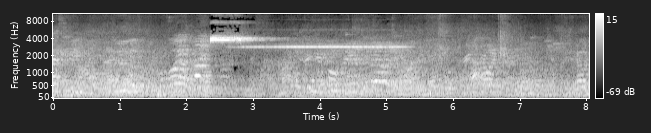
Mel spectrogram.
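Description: A wrestling scoreboard clock's buzzer sounds about two seconds in as the clock hits zero, ending the period: one high, steady tone lasting about three seconds. Spectators are shouting throughout in a large gym.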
